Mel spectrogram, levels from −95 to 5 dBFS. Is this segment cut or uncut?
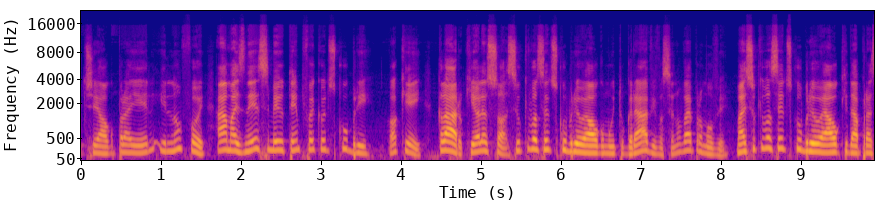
cut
